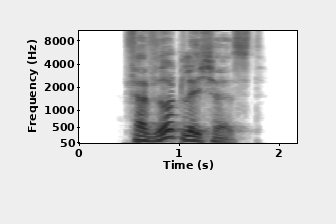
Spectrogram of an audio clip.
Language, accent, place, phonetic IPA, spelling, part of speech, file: German, Germany, Berlin, [fɛɐ̯ˈvɪʁklɪçəst], verwirklichest, verb, De-verwirklichest.ogg
- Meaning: second-person singular subjunctive I of verwirklichen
